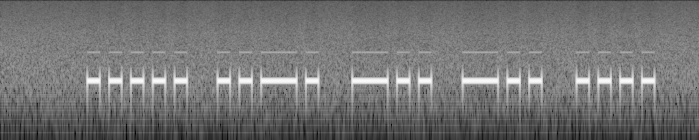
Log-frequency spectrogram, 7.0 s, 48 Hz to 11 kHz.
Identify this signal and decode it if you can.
Morse code, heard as a keyed tone, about 11 wpm, 480 Hz. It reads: 5FDDH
